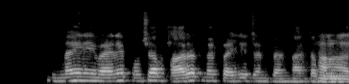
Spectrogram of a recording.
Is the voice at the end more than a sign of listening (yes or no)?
yes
